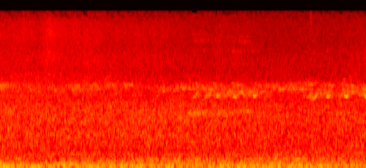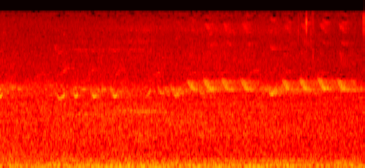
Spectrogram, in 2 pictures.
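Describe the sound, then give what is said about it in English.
Birds call steadily over a dense, noisy outdoor background, their chirps repeating at a moderate level for the whole stretch with no one speaking. “You see, if I was imagining hoping that the podcast was good, I'd be a little worried about the volume of the bird noise.”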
